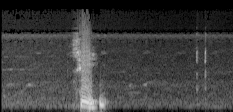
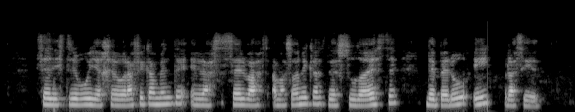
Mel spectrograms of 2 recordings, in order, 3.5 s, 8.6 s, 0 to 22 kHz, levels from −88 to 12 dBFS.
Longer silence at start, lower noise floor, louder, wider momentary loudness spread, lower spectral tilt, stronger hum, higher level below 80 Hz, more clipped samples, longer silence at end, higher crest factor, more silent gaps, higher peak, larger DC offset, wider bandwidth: second, 0.45 s vs 0.6 s; second, -44 dBFS vs -70 dBFS; first, -11 LUFS vs -22 LUFS; first, 28 LU vs 8 LU; second, -4.5 dB/octave vs -6.5 dB/octave; neither; first, -50 dBFS vs -64 dBFS; neither; first, 1.9 s vs 0.55 s; about the same, 16 dB vs 18 dB; neither; first, 0 dBFS vs -4 dBFS; neither; first, 16 kHz vs 7.2 kHz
